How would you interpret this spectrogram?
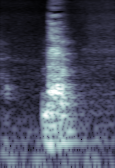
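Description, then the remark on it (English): A single sudden, stifled burp that came out as the person sat up straight, a short muffled throaty burst lasting under half a second that rises abruptly out of near silence and fades quickly. “That was a ninja burp. It snuck up on me.”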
